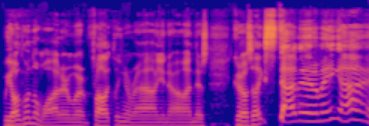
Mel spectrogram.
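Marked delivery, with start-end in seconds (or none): 3.5-4.9 mock girly voice. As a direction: imitate girls squealing playfully, slow and high.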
